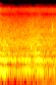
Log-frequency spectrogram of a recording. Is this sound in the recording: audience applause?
no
